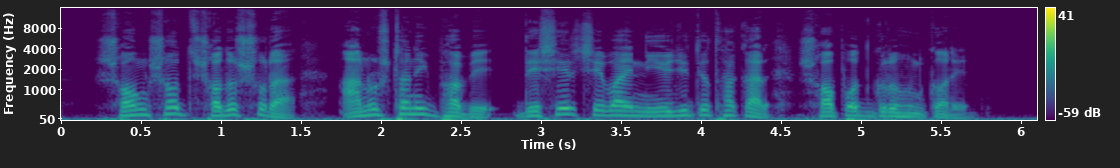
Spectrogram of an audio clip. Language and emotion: Bengali, neutral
